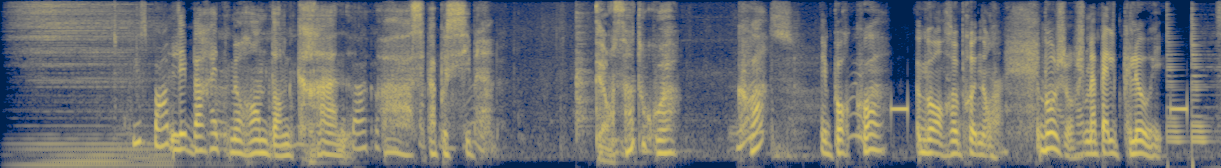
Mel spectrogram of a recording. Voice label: voiceover; la famille kardashian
